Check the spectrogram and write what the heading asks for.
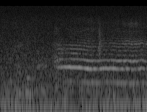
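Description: A six-month-old baby lets out one long, steady, high-pitched vocal squeal, starting about a second in and sagging slightly in pitch as it ends.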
